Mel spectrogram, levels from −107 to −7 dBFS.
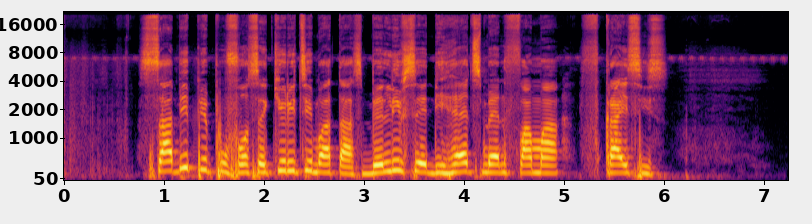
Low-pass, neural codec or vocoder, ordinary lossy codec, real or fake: none; none; none; real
